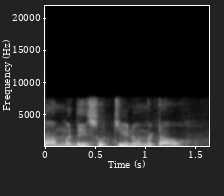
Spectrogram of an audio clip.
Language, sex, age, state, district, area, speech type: Punjabi, male, 18-30, Punjab, Kapurthala, urban, read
